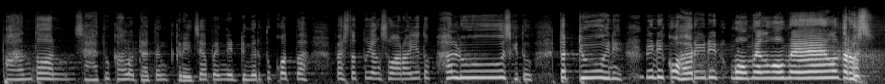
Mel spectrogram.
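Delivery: fussy grandma scolding the pastor; complaining grandma. Retold or imitated. Elderly churchgoer complaining to the pastor, mild fussy old-lady voice. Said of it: "oma-oma datang".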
